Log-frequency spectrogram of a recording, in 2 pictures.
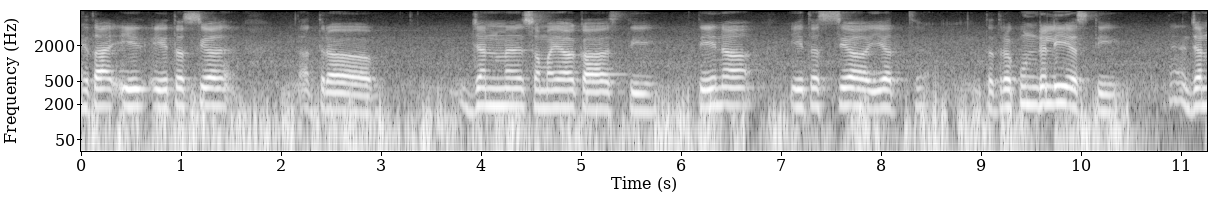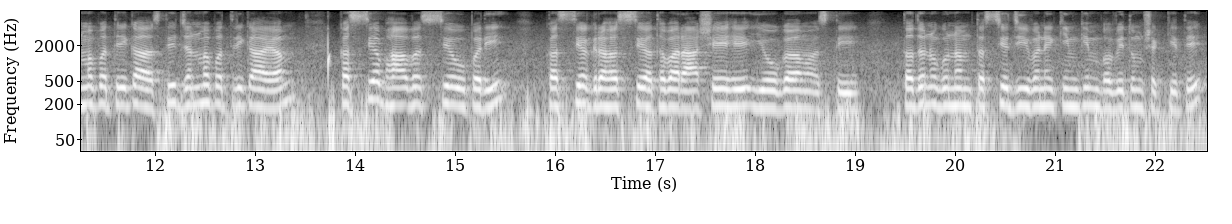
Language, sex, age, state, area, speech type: Sanskrit, male, 18-30, Tripura, rural, spontaneous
